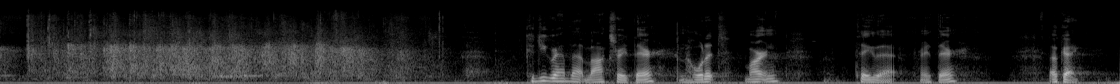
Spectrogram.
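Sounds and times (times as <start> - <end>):
audience applause: 0.0 - 4.4
speech: 5.3 - 9.7, 10.5 - 10.9.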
